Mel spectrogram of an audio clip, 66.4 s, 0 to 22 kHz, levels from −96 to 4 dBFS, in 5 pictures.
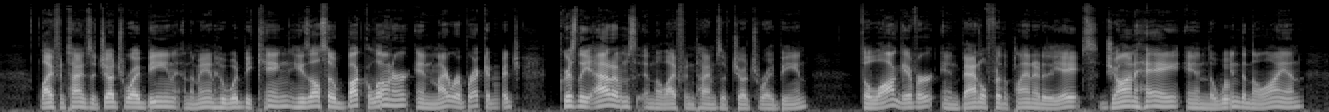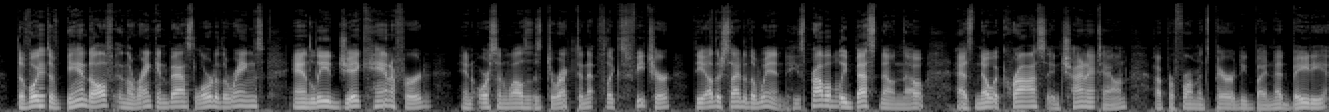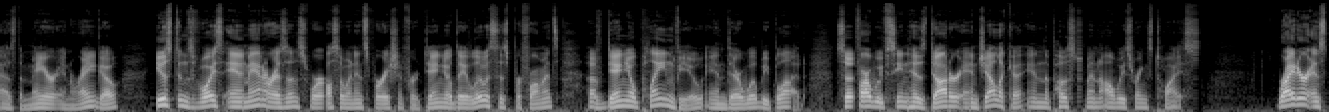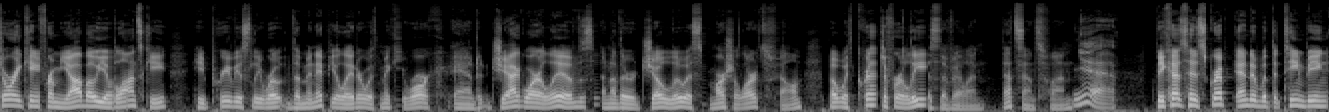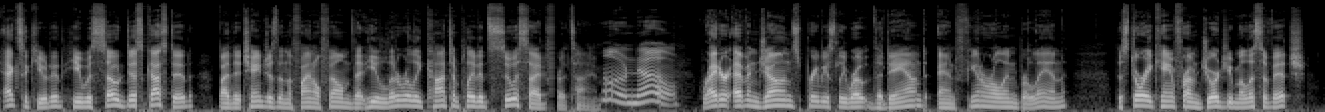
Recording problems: choppy; very; 5% of the speech affected

